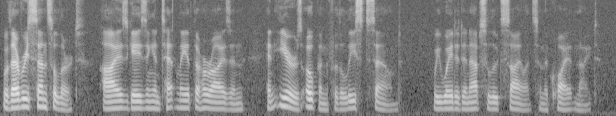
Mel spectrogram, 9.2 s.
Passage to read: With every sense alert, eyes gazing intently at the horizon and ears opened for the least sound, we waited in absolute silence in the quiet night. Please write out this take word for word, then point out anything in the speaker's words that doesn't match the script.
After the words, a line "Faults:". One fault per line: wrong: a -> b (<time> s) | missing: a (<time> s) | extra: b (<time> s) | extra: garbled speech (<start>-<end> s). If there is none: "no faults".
With every sense alert, eyes gazing intently at the horizon and ears open for the least sound, we waited in absolute silence in the quiet night.
Faults:
wrong: opened -> open (4.6 s)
